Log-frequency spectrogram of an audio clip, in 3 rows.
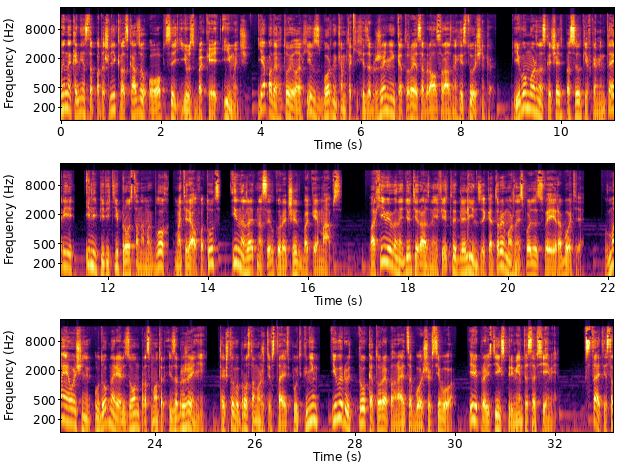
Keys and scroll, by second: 21.6 Return, 23.0 Up, 24.1 ctrl+alt+d, 26.8 Down, 29.1 Up.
